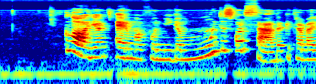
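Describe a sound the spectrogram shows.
A young woman reads aloud in a lively, sing-song voice close by.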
